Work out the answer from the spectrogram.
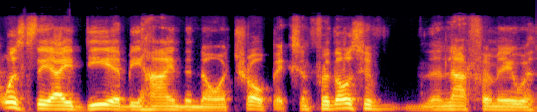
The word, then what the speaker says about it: nootropic: out so that was the idea behind the noatropics and for those who are not familiar with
